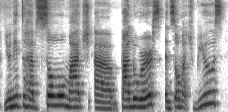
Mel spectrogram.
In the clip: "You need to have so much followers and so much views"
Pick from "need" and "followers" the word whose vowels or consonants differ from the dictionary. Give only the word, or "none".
followers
